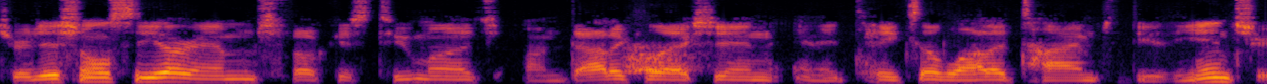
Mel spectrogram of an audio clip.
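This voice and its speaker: With an unremarkable speaking voice, a man talks at medium pitch and a moderate pace with hardly any pauses, ordinary pitch variation and big swings in loudness, in a dry, close sound with no echo against a quiet background. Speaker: tech entrepreneur livestreamer. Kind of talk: live tutorial. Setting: live video stream.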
